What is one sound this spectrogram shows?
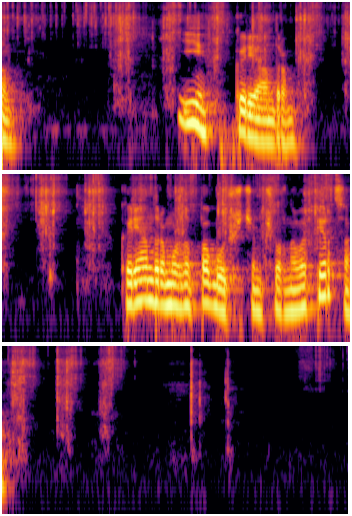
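A pepper mill grinds with a dry crackle.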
